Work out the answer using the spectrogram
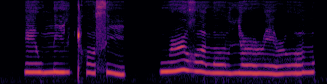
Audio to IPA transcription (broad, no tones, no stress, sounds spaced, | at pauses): e w n i ʎ ʈʰ ɔ s i | w ə˞ ʁʷ i lˠ o lˠ ʎ ə˞ ɹ e ɹ o lˠ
